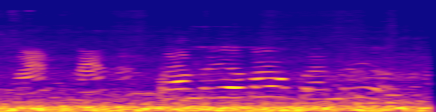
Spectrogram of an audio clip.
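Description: Open-air market background: a nearby voice gives two short high calls, then talks for about a second, over a steady low rumble of street noise.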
